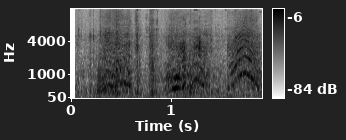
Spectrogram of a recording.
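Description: Hands rustle and pat a fabric backpack.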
